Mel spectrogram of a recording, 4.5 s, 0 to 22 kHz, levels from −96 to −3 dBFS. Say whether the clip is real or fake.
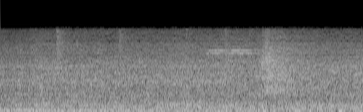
real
